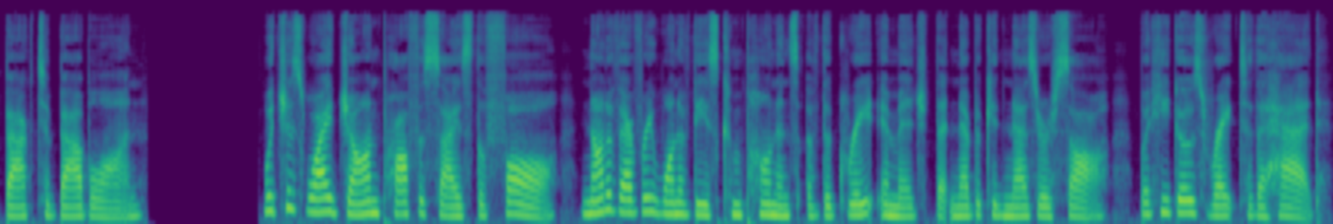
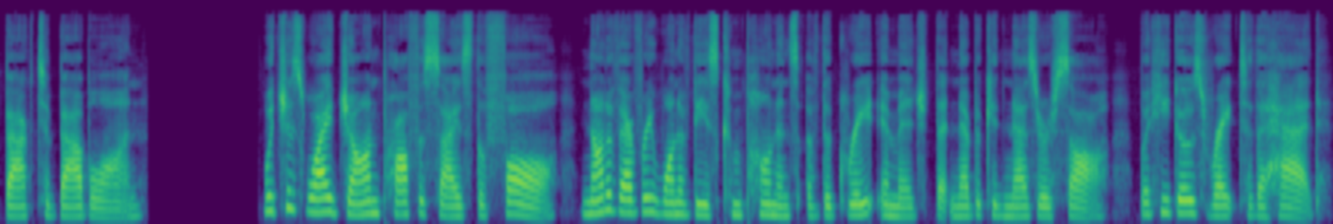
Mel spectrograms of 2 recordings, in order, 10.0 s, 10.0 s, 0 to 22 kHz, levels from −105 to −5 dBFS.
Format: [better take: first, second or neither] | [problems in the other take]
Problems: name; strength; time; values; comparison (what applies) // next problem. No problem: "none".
first | thin; somewhat; fading below 300 Hz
